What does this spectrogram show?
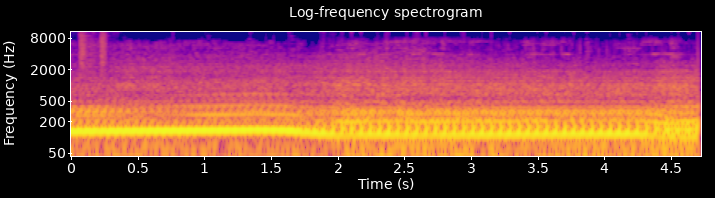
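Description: Car engine and exhaust droning loudly while driving, heard inside the cabin. The steady low tone drops slightly in pitch about two seconds in and takes on a fast pulsing beat, as the throttle or gear changes.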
